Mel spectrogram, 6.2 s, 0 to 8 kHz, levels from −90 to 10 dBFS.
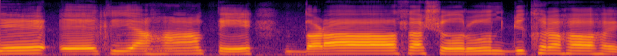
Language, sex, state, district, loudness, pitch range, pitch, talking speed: Hindi, male, Odisha, Malkangiri, -14 LUFS, 140-155 Hz, 150 Hz, 95 wpm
